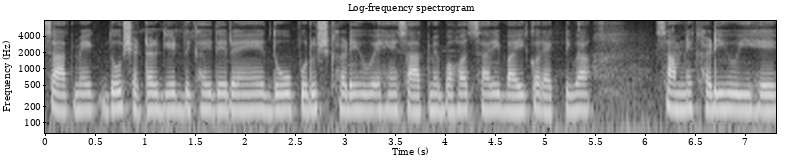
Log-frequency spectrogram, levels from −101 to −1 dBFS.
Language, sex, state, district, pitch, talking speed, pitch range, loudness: Hindi, female, Bihar, Purnia, 170 Hz, 215 wpm, 170-175 Hz, -23 LUFS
